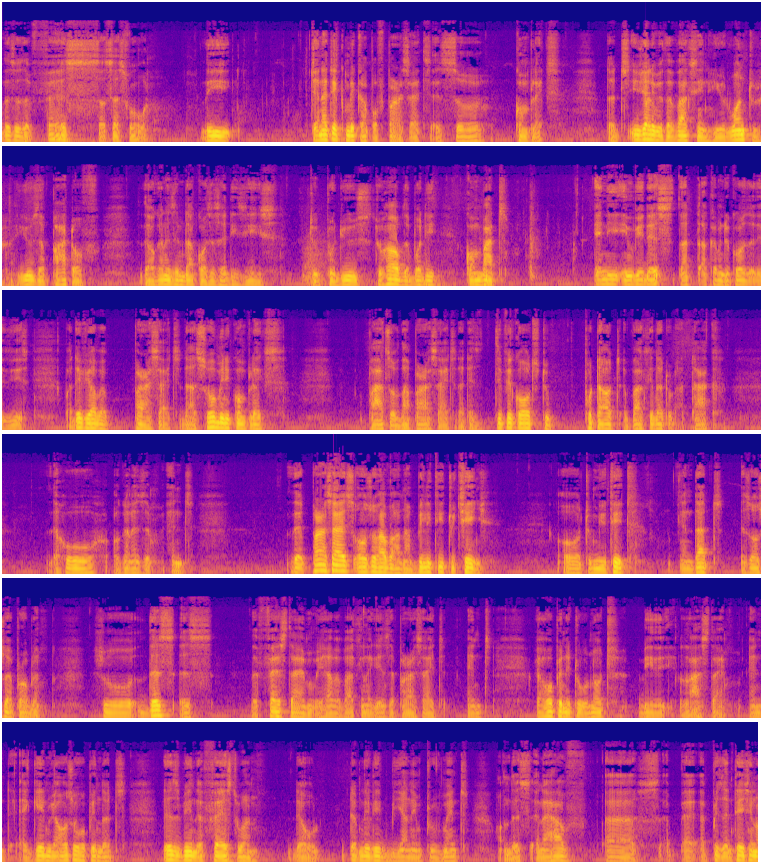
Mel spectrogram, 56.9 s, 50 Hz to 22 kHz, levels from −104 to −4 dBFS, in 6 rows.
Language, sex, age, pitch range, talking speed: English, male, 50-69, 80-100 Hz, 155 wpm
